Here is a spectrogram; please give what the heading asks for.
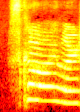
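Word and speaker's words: Schuyler: the last name I did learn that is Skyler I play it for you right now we can we mustn't do it together skype my sister yet let's go do it one more time Skyler sisters yeah misfits it spells shooting Schuler chew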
